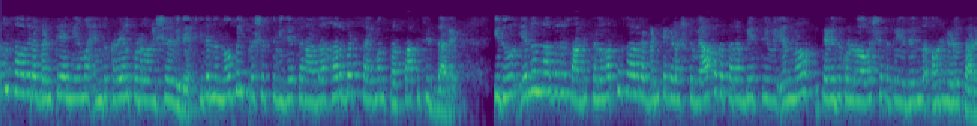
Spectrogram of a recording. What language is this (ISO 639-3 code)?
kan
